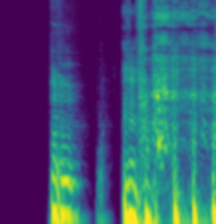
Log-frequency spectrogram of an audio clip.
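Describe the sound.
Gruff throat clearing and coughing after milk drunk through a straw got stuck in the throat. A brief silence is followed by a couple of grunting clears, then a run of rough, rhythmic coughs.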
